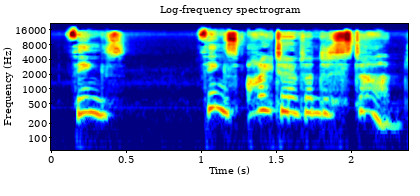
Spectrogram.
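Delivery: high, incredulous repeat of things; incredulous echo. Acted. Cora echoes his words incredulously.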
